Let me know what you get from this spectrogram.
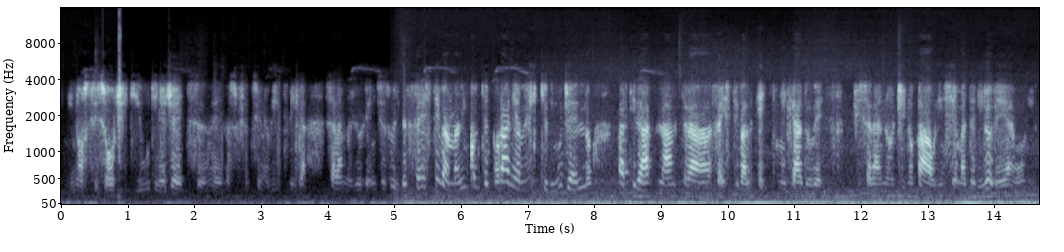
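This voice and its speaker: A man speaking as an association spokesman in an informal interview, explaining a project and pausing to search for words. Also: lowish voice, bright, forceful tone, slight background noise, poor audio. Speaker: spokesman of a jazz festival association being interviewed.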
